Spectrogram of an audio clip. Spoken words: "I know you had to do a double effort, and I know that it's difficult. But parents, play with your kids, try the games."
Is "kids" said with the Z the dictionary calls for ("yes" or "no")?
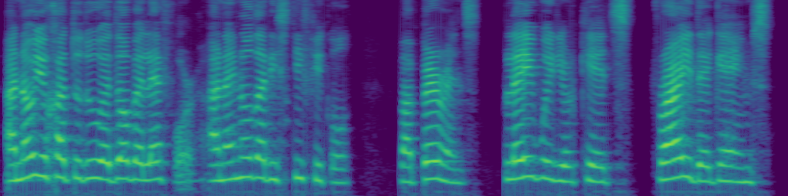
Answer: no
